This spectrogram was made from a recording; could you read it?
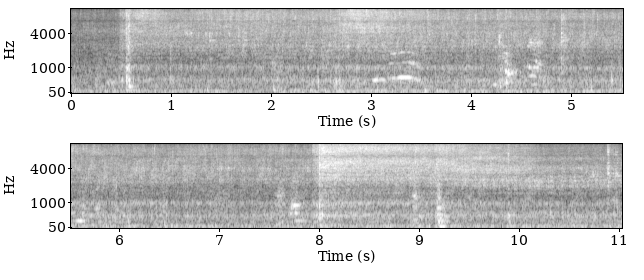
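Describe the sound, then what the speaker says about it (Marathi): Mutton fries and gets stirred in oil, a soft steady sizzle with occasional scraping knocks and faint voices talking nearby. "मटण शिजवायचं ते तेलात परतून घ्यायचं"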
